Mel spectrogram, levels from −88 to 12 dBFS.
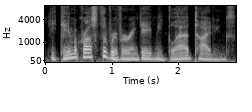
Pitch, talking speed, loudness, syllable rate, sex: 115 Hz, 210 wpm, -18 LUFS, 4.8 syllables/s, male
